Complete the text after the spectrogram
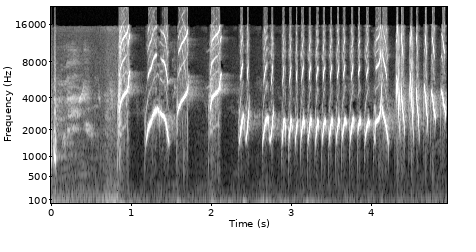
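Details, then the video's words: Lively white-rumped shama song to excite other shamas into singing: arched whistled notes, then a long rapid series of high repeated chips speeding into a bright ringing run. "Kích Chòe lửa hót nhiều giọng"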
